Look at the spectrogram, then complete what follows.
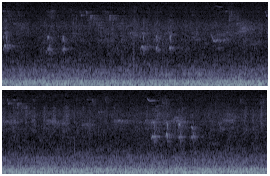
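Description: Short, high small-bird chirps in scattered clusters over a steady low rumble in open woodland.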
